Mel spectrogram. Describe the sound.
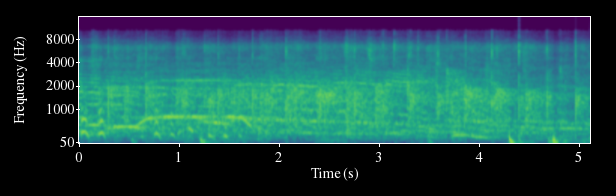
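Steady, dense clapping from a crowd fills the whole five seconds, loud and unbroken, with cheering and chattering voices mixed through it.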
